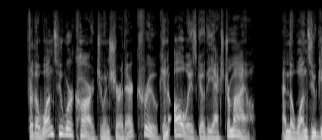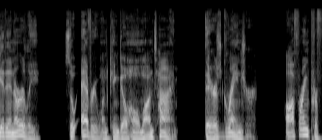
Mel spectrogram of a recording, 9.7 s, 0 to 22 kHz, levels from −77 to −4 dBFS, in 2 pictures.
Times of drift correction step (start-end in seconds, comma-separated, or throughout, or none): 1.72-3.93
